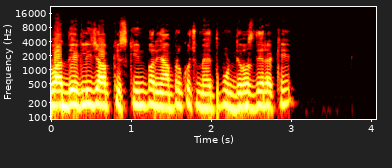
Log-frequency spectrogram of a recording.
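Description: A man speaks with animation, close to a clip-on microphone.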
